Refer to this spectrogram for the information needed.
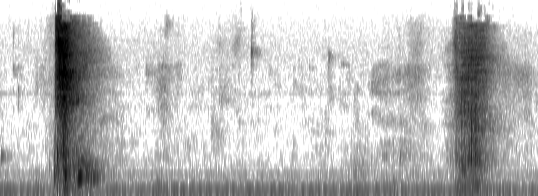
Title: Strong sneezes and a visual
